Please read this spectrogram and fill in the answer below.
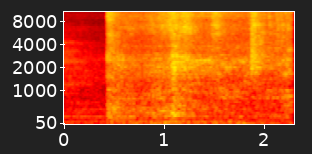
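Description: ThyssenKrupp elevator car doors sliding open: a sudden rush of door-mechanism noise starts about half a second in, with a knock near the end as the doors reach the open position.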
